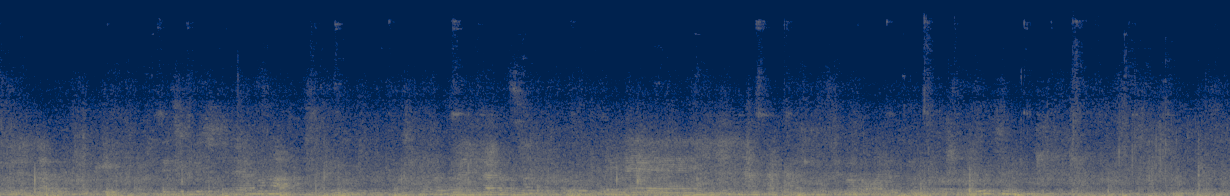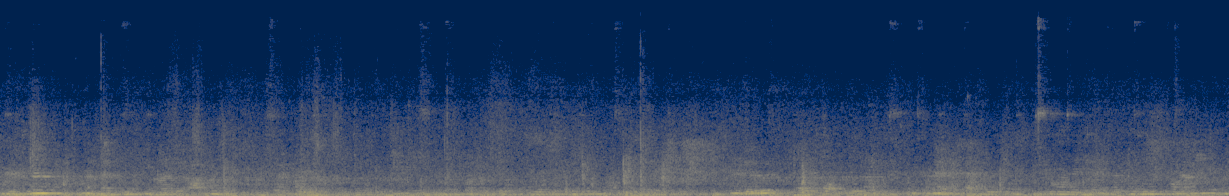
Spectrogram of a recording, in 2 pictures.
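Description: Adult visitors murmur quietly in a large echoing room.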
